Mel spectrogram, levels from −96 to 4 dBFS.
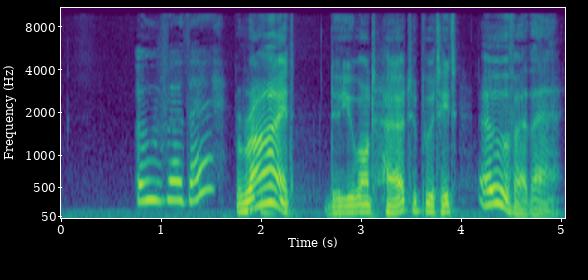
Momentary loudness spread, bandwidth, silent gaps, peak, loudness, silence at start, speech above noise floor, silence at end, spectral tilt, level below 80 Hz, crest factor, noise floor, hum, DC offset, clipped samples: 11 LU; 10 kHz; none; 0 dBFS; -15 LUFS; 0.75 s; 33 dB; 0.05 s; -7.5 dB/octave; -38 dBFS; 16 dB; -48 dBFS; none; under 0.1%; under 0.1%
